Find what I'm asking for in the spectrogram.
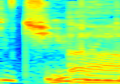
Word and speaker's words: chibi: Am I saying that right? – Yes. – Chibi.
